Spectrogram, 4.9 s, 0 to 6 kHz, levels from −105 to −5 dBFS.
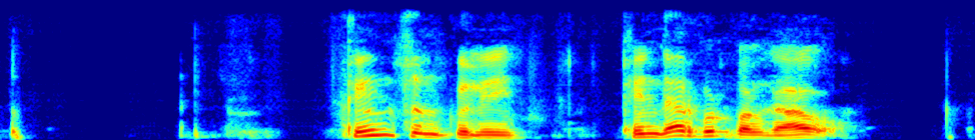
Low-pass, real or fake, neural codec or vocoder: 5.4 kHz; fake; codec, 16 kHz, 2 kbps, FreqCodec, larger model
